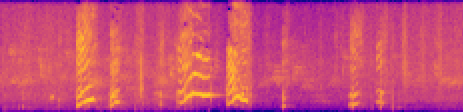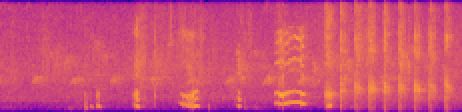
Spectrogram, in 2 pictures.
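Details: Hungry puppies want food, crying loudly with rising and falling high whines and squeals, some long and wavering, ending in a quick run of short clicky yips.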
